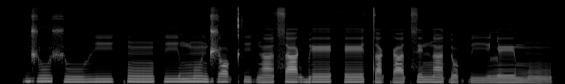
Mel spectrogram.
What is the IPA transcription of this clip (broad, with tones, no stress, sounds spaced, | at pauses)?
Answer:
d͡ʒ uː˦ ʃ uː˨ ɣ iː˦ k ũ˦ | i˦ m ũ˦ d͡ʒ ɔ˦˨ kʼ i˨ ɡ ã˨ s a˦ ɡ͡b eː˦ h eː˦ t a˨ k a˨˦ t͡s ɪ˦ n ã˦ ɗ o˨ k͡p iː˨ l eː˦ m ũ˨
